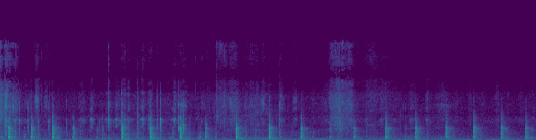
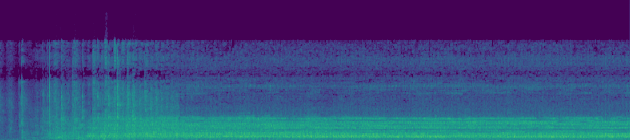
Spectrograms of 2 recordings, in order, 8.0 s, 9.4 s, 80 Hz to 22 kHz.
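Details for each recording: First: This one had a knock noise, it ended up coming from the lifters. I did oil change and general maintenance and the noise went away. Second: Scag 36-inch commercial walk-behind mower, four-stroke gas engine (low 60–70 psi compression), after oil change and maintenance: it starts and settles to an even drone with no ticking or knocking; the earlier lifter knock is gone.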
